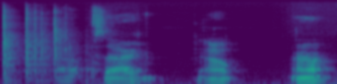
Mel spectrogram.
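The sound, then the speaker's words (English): A quick cluster of clattering knocks as objects are knocked off a desk by Schnarfield walking around, followed by three separate ringing, metallic clinks with short pauses between them, like small hard items landing one after another. “He's knocking stuff off the desk again.”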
